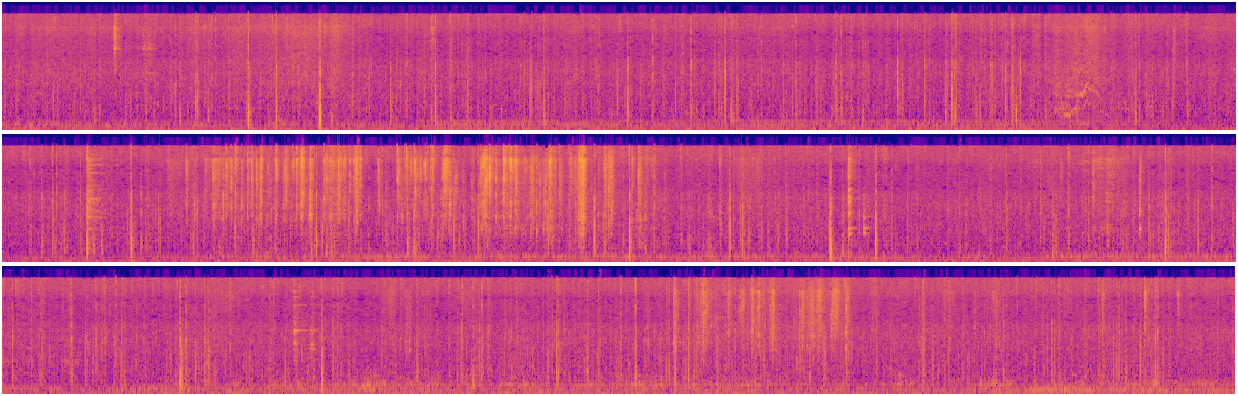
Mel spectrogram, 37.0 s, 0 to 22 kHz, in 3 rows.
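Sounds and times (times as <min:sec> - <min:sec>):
rain falling: 0:00.0 - 0:37.0.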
